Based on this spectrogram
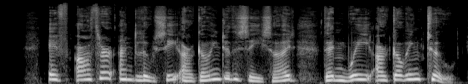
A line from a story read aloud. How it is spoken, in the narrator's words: she said, firmly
